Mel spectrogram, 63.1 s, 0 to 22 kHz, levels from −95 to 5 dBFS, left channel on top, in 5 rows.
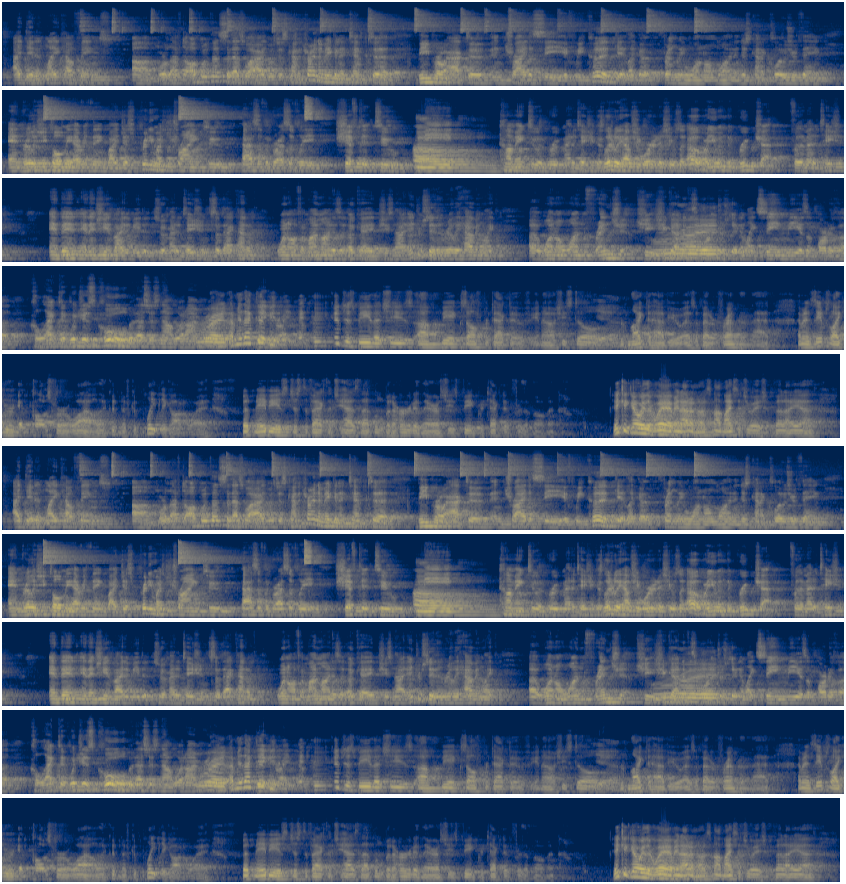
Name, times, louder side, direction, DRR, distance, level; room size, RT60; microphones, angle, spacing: voice 1, 0.2-1.6 1.9-5.8 6.2-12.3 12.7-16.0 16.2-17.3 17.6-19.4 20.1-24.2 24.5-25.3 26.0-29.1 29.4-32.7 33.2-38.0 38.3-41.2 41.7-42.4 46.7-47.2 50.4-50.9 60.4-60.5, right 1 dB, 40° right, 4 dB, 4.9 m, -32 dB
sound 1, 1.2-1.9 2.2-2.4 2.8-3.0 3.4-11.1 13.2-14.3 15.3-16.3 17.2-17.3, right 4 dB, 70° right, 4.4 m, -42 dB
voice 2, 18.8-20.2 35.0-36.0 40.8-42.1 42.3-49.4 49.6-53.8 54.1-58.8 59.7-62.9, equal, 5° left, 1 dB, 1.9 m, -33 dB
29.5 x 22.5 x 8.9 m, 1.2 s
head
